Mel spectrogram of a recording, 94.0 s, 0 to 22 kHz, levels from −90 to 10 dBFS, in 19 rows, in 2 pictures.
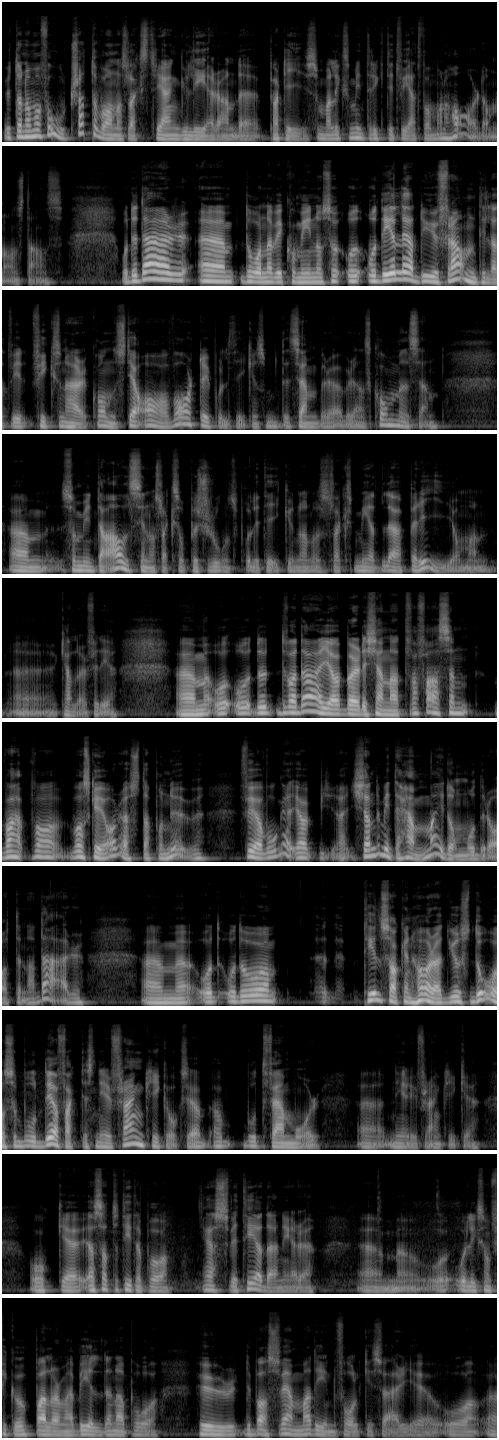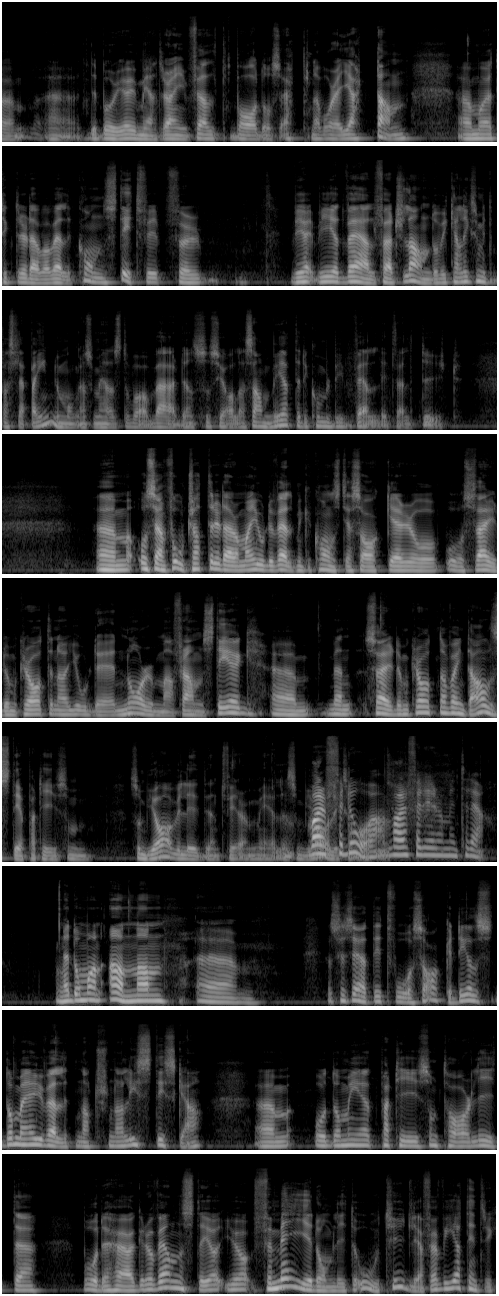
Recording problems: none

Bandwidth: 14.5 kHz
